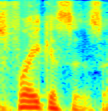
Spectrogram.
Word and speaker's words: fracas: But that's not how you say it. – What? How do you say it? What is it? – Fracas. – Fracas. – Fracas. Oh, I say. – In French, it's fracas, which is a perfume that is amazing. But it's a fracas.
